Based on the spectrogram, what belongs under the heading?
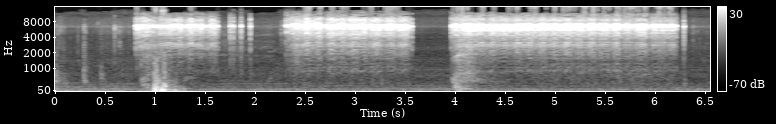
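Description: Fishing reel whirring in three bursts, with short gaps between, while a hooked striped bass is played on the line. A dull bump comes as the first burst starts.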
